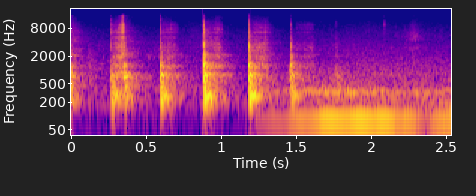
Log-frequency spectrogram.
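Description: A chisel taps and scrapes on wood.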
